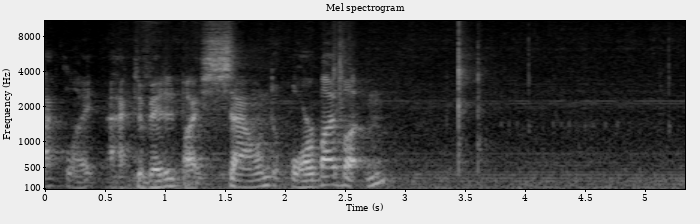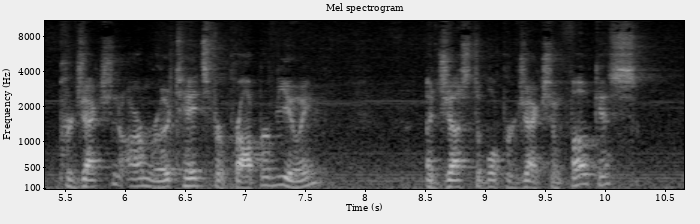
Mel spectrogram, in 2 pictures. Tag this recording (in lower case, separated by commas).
speech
